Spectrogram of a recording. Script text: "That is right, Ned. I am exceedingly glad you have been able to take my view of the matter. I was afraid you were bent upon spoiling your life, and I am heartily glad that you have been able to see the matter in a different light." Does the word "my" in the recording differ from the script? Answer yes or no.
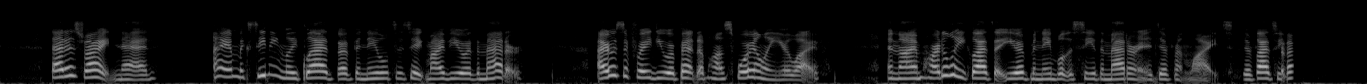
no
